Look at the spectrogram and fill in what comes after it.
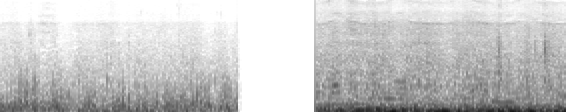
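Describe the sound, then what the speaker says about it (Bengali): Heavy storm wind and rain buffet a moving bus on the road from Srinagar to Jammu, a loud broadband roar that cuts out briefly to silence and then returns even stronger. "বাইরে প্রচণ্ড ঝড়ে বৃষ্টি"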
